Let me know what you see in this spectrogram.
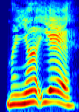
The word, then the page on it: ma ñayë: Otomí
